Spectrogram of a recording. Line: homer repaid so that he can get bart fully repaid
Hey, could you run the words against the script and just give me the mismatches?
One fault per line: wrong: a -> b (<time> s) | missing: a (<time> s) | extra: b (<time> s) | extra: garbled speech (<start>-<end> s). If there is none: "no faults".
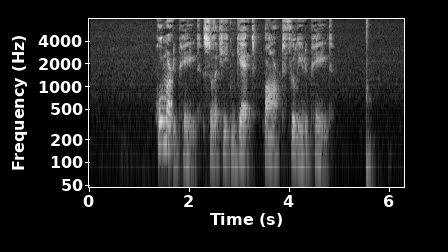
no faults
